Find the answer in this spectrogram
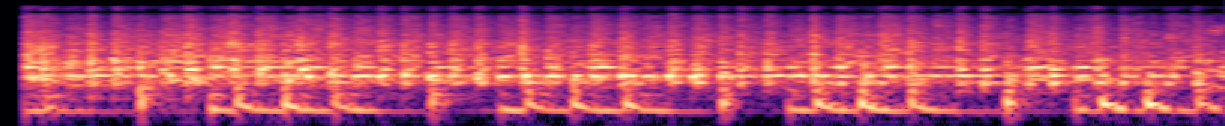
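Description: Drums beaten in a fast, even rhythm, about four to five strokes a second, each low stroke dropping in pitch, with steady held tones sounding above them.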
